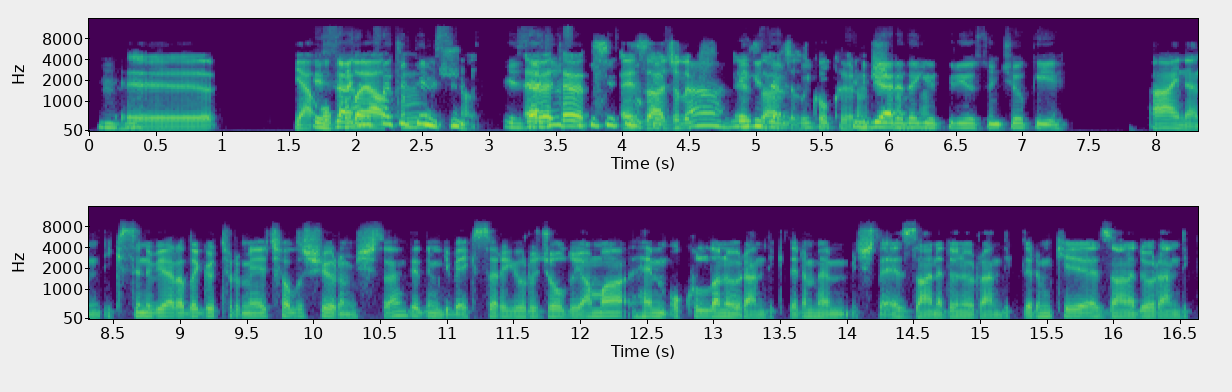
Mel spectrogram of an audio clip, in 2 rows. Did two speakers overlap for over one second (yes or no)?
yes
